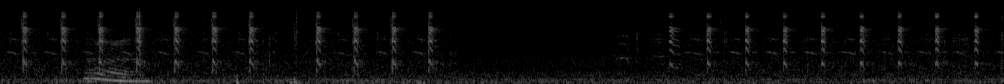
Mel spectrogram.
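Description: Battery-powered plush toy dog worked from its wired remote, making a rhythmic clicking squeak about three times a second that stops for about two seconds midway and then starts again. Its batteries are thought to be getting flat.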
